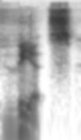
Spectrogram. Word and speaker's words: Wirtz: This happens a lot with international names, but they're saying it isn't Verts, it's Vietz. Um, so I'm going to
